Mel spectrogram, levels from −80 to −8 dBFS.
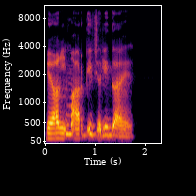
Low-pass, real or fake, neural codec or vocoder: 9.9 kHz; fake; autoencoder, 22.05 kHz, a latent of 192 numbers a frame, VITS, trained on one speaker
